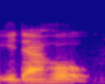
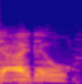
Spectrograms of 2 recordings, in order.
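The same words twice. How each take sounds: First: Idaho said the French way, stress on the end. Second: Idaho said the English way, EYE-da-ho. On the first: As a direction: Idaho pronounced as in French, no final glide. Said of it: "In French, you say Idaho". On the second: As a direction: Idaho with English diphthong, stress on the first syllable. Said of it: "In English, you say Idaho". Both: Shown as a demonstration.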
